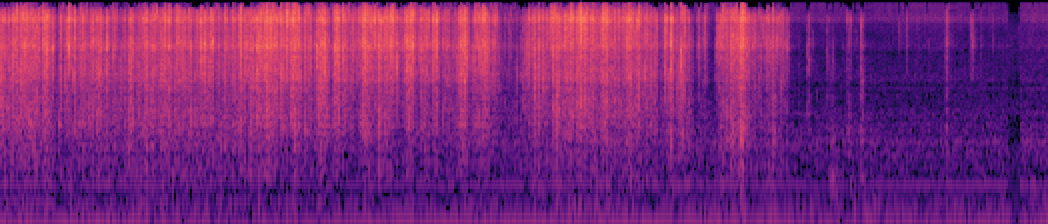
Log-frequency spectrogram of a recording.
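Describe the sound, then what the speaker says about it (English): Shimeji mushrooms are pulled apart into small clusters by hand while cooking chicken and mushroom udon, giving a close, continuous soft crackling and snapping over a steady low kitchen hum. "Break apart the shimeji mushroom into small clusters."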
